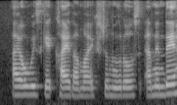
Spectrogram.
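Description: A woman talks with a Japanese accent. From Japan (Fukuoka, Kyushu). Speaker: ramen chef. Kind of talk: casual interview.

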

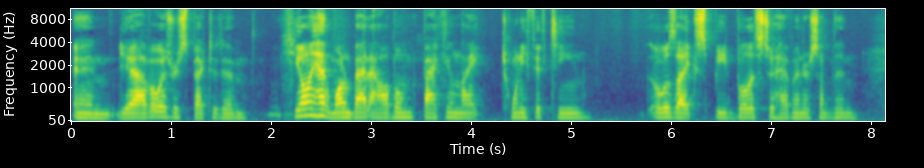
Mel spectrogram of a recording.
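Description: At a fairly quick pace, the speaker has a normal speaking voice with fairly even intonation. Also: man, medium pitch for a man. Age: young. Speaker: podcast co-host. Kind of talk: casual chat.

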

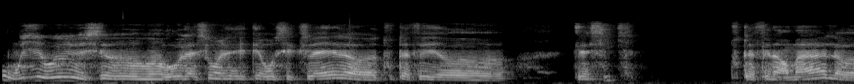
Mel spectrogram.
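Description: Amid audible room echo, a man speaks at a very slow pace with long, frequent pauses and ordinary pitch variation. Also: medium pitch for a man. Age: 40s. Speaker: cultural sector worker. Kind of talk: testimony. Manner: halting.

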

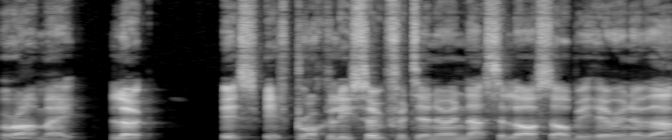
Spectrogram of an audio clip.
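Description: Using a raspy, put-on character voice at a fairly low pitch, a man speaks at a moderate pace with long, frequent pauses on a very clean recording with a silent background. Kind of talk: casual British. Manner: gruff, blunt.

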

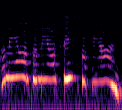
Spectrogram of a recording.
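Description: The speaker uses a put-on character voice pitched extremely high. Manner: pleading, playful.

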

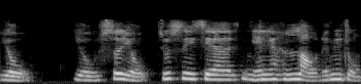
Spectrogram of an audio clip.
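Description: A woman uses an ordinary speaking voice, fairly high in pitch, with ordinary pitch variation. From Shandong, Jinan (born Xishuangbanna). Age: 20s. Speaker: caller. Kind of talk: casual chat. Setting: online voice call. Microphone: laggy connection.

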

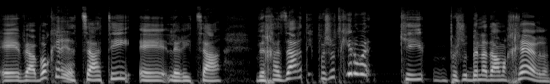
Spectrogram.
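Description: An ordinary speaking voice moves at a moderate pace with lively intonation and big swings in loudness. The sound is dry and close, with no echo. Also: woman, medium pitch for a woman. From Israel, ultra-Orthodox community. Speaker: podcast host. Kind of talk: casual chat.

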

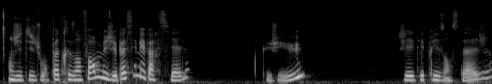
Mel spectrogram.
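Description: With a fairly high, dark and mellow voice showing vocal fry, a woman speaks fairly quickly with lively intonation and long, frequent pauses, in dry, close sound with no echo. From southern France, Tarn. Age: 20s. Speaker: podcaster. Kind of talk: interview conversation.

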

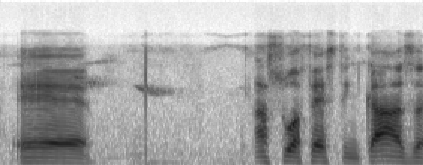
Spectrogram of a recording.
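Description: A man is talking. The sound is close and dry, without any echo. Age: 40s. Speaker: event caterer. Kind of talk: advice segment.

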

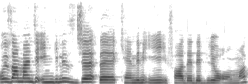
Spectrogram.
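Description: A woman's normal speaking voice at a moderate pace, ordinary pitch variation, dry, close sound with no echo. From Turkey, Istanbul. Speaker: lawyer. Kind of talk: interview.

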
